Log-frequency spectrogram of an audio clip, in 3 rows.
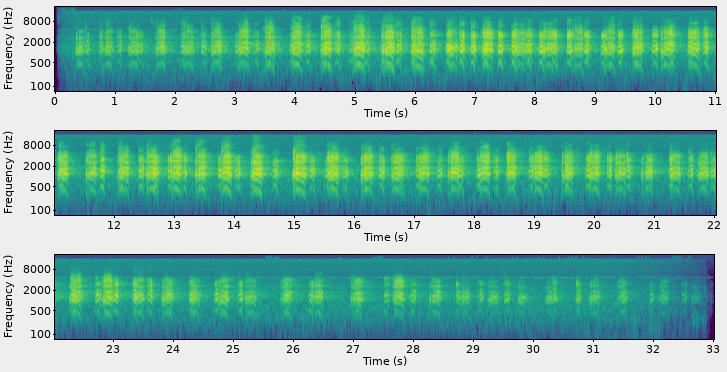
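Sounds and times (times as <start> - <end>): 
common raven: 0.3 - 33.0.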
